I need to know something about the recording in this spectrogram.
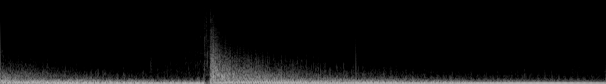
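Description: Large Korean barrel drum (cheongo, 'heaven drum') struck with a wooden beater. Its deep boom rings on from a stroke just before, then a second stroke lands about two seconds in and its low ringing dies away slowly toward the end.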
